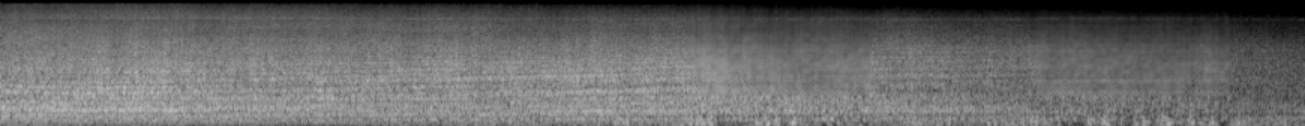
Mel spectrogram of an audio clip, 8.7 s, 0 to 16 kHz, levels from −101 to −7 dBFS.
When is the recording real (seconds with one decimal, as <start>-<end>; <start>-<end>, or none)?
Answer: 0.0-4.6; 5.8-6.9; 8.2-8.7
